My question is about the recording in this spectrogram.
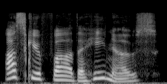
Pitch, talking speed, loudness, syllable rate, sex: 210 Hz, 180 wpm, -18 LUFS, 4.0 syllables/s, female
